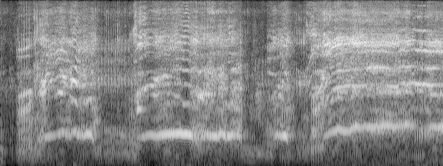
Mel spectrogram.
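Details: Caipira (Brazilian country) pig squealing: long, loud, shrill tonal squeals with a strong harmonic ring, sliding slightly up and down, in three sustained bursts separated by brief dips.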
